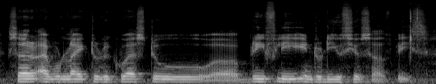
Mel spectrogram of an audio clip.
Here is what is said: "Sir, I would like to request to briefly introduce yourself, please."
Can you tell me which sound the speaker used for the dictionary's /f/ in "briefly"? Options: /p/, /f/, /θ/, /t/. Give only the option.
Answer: /f/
